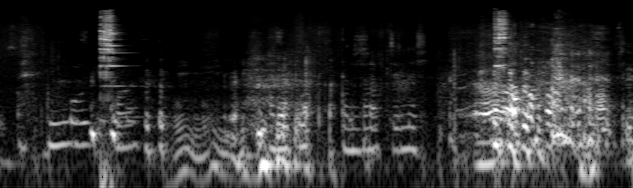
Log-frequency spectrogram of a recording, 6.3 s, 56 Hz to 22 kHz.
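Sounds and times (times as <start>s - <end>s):
speech: 0.5s - 6.3s
glasses clinking in a toast: 1.0s - 1.5s, 4.8s - 5.4s
laughter: 1.3s - 3.6s, 4.6s - 6.3s.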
